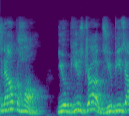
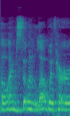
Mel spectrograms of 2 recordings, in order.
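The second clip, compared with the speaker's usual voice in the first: higher, gooey put-on swooning; mock lovesick; 5 semitones higher, 3 dB quieter than usual. Coach mocking men blinded by love, mock lovesick. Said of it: "that ooey gooey love".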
